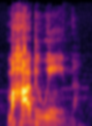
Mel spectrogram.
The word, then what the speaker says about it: Mahaduin: Okay, Mahaduin. That is how you pronounce these guys.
